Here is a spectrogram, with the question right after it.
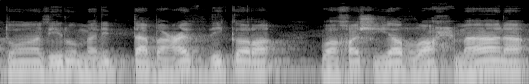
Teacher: رحمن ہا کو ظاہر کریں گے، را کو پر پڑھیں گے۔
